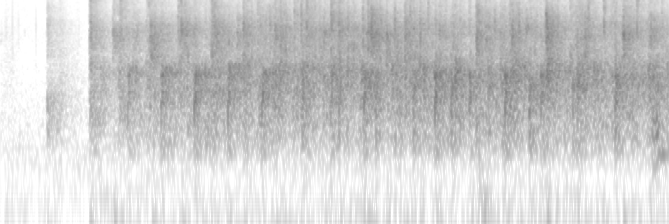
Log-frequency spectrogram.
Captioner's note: audience applauding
